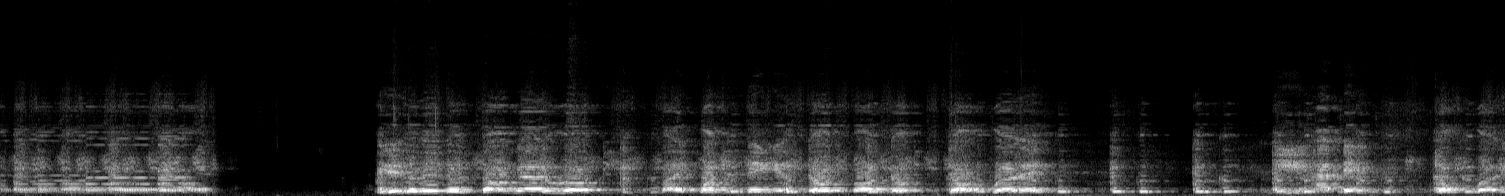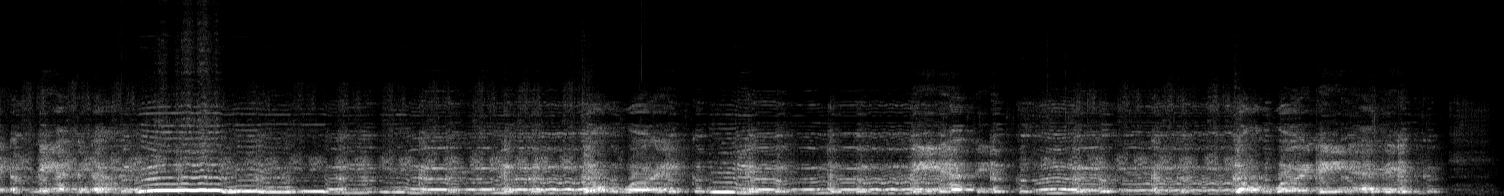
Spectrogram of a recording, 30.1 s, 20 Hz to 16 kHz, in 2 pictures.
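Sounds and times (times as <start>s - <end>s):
toy speaker playing song: 0.0s - 2.2s, 3.8s - 29.7s.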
